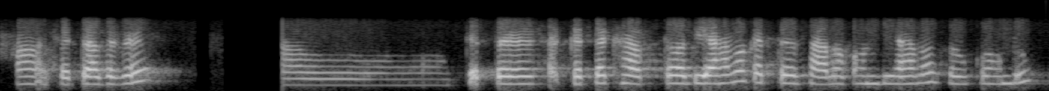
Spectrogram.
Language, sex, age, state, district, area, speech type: Odia, female, 45-60, Odisha, Dhenkanal, rural, conversation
